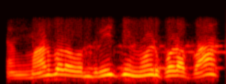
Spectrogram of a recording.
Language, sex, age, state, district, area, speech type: Kannada, male, 60+, Karnataka, Bellary, rural, conversation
